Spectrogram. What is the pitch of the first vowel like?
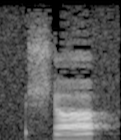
rising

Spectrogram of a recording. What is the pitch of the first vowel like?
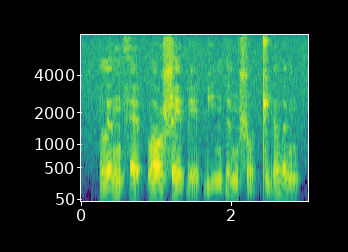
rising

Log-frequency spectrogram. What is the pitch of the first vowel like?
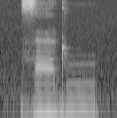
low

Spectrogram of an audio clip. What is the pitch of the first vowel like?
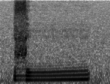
rising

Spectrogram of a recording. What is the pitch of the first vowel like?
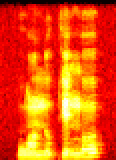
low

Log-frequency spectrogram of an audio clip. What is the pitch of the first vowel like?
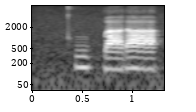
low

